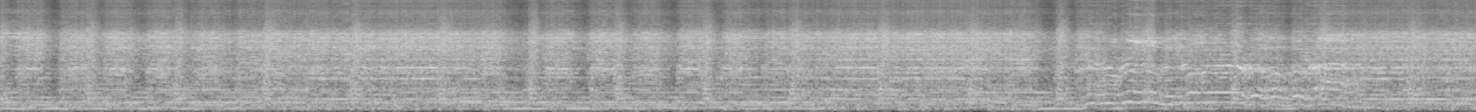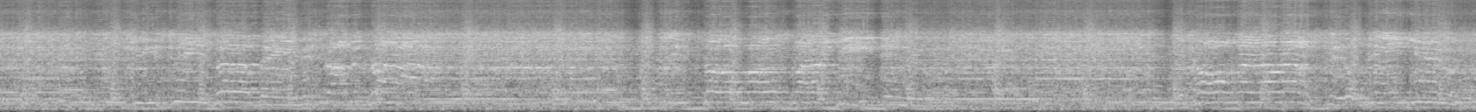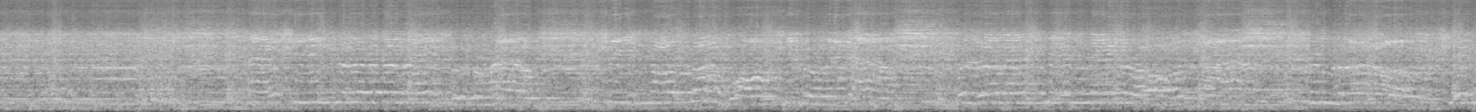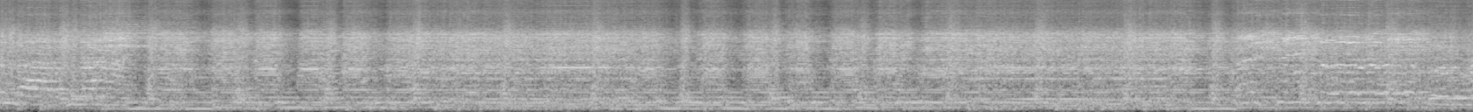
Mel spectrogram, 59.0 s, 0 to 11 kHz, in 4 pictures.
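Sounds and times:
bass guitar: 0.0s - 59.0s
electric guitars: 0.0s - 59.0s
person singing: 10.6s - 14.4s, 15.0s - 20.3s, 21.0s - 24.8s, 26.1s - 30.6s, 31.6s - 46.0s, 55.1s - 59.0s.

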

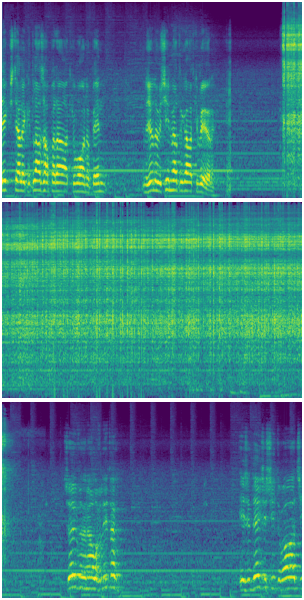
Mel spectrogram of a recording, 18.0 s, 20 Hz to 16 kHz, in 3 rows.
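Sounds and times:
welding arc crackling: 5.6s - 12.4s.

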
